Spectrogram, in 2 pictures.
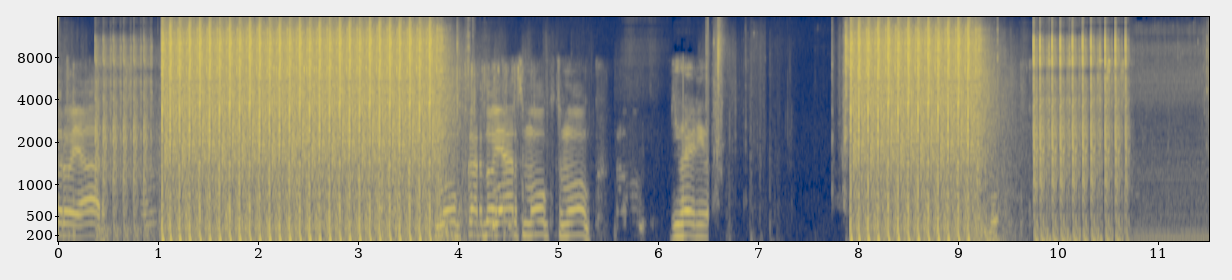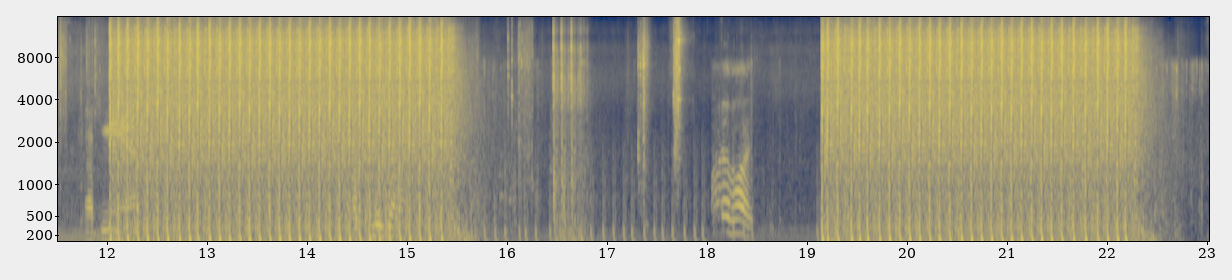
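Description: Automatic rifle fire rattles in rapid, loud bursts.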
